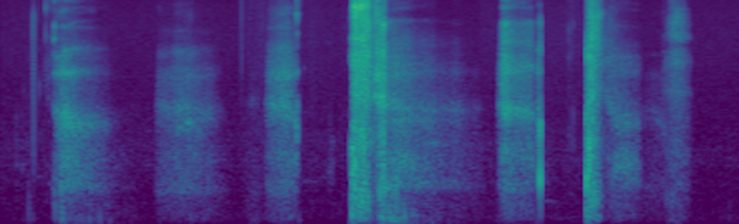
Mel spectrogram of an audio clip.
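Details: Sneezing attack at night: a run of about seven forceful, explosive sneezes in quick succession; a sneezing fit.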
